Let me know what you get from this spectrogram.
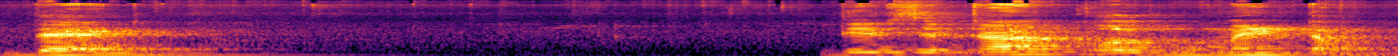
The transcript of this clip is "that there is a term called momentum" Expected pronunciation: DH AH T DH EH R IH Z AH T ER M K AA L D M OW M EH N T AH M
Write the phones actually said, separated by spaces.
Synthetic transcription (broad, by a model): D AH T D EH R IH Z AH T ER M K AA L D M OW M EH N T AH M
